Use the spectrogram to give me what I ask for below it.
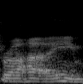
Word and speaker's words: Ram: Don's last name was Ram, but it should be pronounced Rahaim because his father was Arab.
